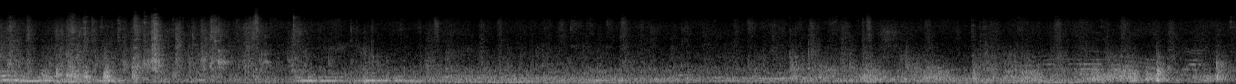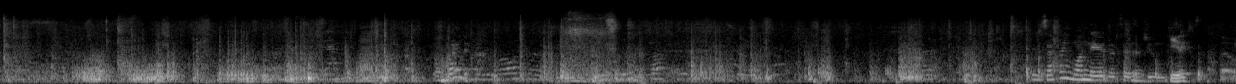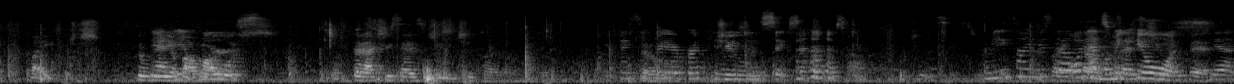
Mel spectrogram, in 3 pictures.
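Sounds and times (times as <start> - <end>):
steady low hum: 0.0 - 26.9
people talking while walking: 0.0 - 37.0.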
